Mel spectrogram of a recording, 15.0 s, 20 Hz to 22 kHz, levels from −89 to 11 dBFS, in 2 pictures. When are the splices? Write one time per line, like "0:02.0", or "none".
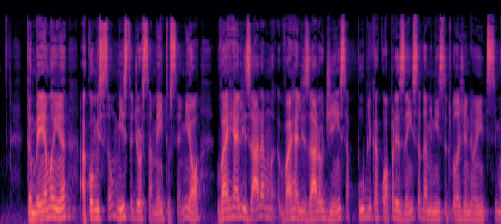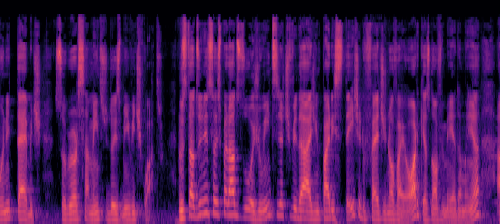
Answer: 0:10.1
